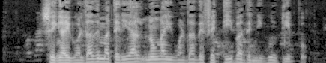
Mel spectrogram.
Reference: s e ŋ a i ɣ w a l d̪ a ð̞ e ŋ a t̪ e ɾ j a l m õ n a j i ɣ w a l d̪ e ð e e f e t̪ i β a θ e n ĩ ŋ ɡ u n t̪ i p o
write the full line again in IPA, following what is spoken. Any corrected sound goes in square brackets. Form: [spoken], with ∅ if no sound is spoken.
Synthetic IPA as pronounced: s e ŋ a i ɣ w a l d̪ a ð̞ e [m] a t̪ e ɾ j a l [n] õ [ŋ] a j i ɣ w a l d̪ [a] ð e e f e t̪ i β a [ð] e n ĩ ŋ ɡ u n t̪ i p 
